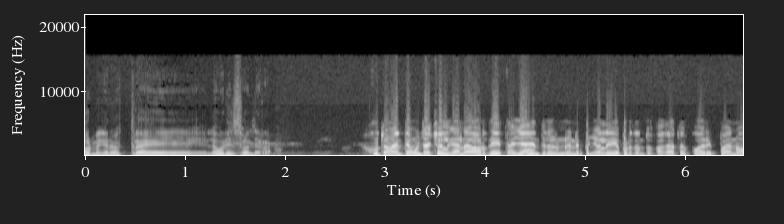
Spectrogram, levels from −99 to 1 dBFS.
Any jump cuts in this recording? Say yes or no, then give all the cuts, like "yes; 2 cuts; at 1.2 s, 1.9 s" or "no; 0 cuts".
yes; 1 cut; at 4.0 s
